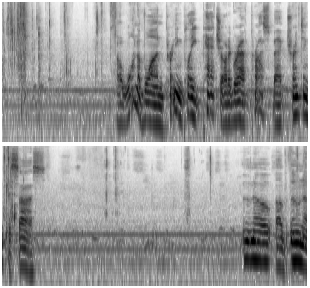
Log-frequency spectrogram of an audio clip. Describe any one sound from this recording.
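Plastic wrapping crinkles and rustles as hands handle a card case.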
